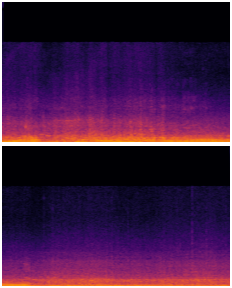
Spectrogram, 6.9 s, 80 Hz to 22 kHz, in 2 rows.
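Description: Tuned Audi S3 8P's turbocharged four-cylinder engine heard from inside the cabin, pulling under acceleration with rising pitch. The DSG gearbox makes two quick upshifts, about two and three and a half seconds in, then the engine holds a steady note.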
